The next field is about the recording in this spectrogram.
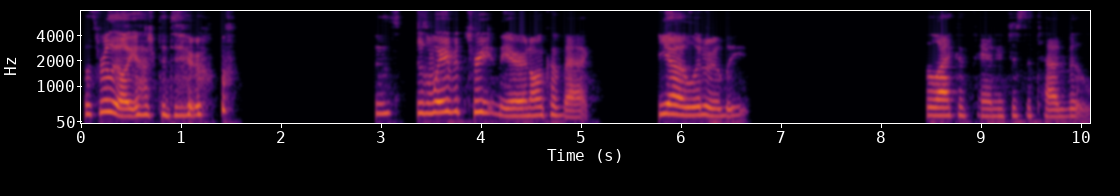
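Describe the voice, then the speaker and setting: High-voiced, playful young-sounding woman streamer. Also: moderate pace, pauses often, a little mellow. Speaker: streamer reading a light novel aloud. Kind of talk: casual livestream readalong and chat.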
